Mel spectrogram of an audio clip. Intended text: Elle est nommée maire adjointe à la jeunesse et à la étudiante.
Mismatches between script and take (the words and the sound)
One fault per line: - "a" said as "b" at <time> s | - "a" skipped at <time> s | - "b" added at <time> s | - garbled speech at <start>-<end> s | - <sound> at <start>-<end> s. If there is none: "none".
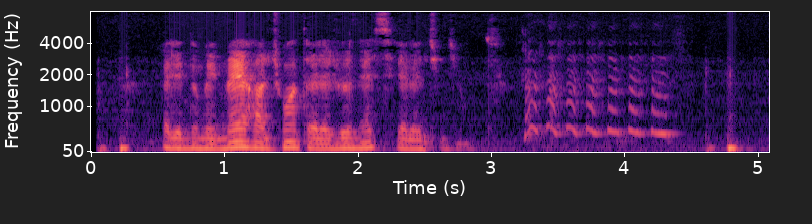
- laugh at 3.2-4.5 s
